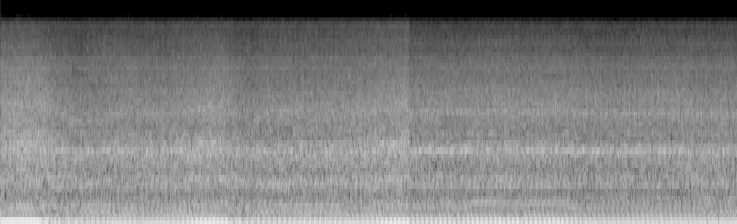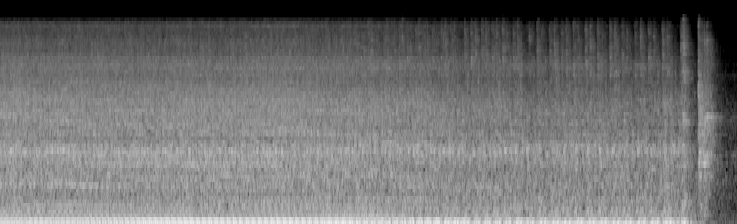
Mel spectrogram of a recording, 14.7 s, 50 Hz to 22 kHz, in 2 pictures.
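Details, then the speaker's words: 1982 Honda CX500 twin, neglected for years, carbs cleaned and bench-synced with a welding rod: uneven idle, revs sag and hunt, then engine fades and dies out; carb idle problem suspected, cause unknown. "I'm still struggling with the idle it drops down uh just dies out it runs and then at some point it just dies out there was something wrong with idle I don't know what it is"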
